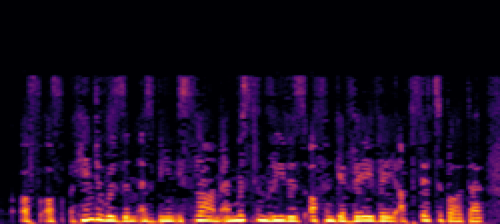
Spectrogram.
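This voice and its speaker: At a moderate pace, a woman speaks in a medium pitch with fairly even intonation over noticeable background noise. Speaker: journalist. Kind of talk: radio interview. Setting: studio.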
